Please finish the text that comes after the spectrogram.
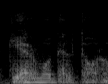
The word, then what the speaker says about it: Guillermo del Toro: is the new movie from Guillermo del Toro, or if we say it correctly, Guillermo del Toro. Guillermo.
